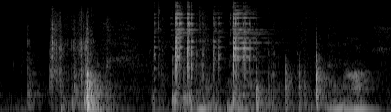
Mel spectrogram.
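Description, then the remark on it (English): Pet food dishes clink and clatter in a quick, uneven series of bright knocks as they are taken away, with a person talking over the sounds. “When I taken their food, their dishes away.”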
